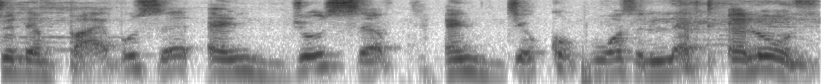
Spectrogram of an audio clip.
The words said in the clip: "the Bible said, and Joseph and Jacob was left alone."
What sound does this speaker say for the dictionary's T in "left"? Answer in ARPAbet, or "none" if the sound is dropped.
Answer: T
